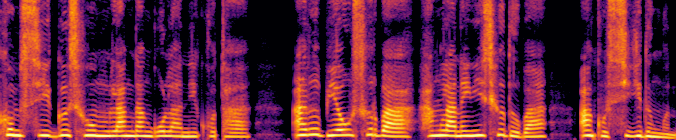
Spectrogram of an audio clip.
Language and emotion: Bodo, fearful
